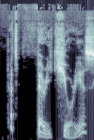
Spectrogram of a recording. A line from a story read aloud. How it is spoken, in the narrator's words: he murmured to himself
